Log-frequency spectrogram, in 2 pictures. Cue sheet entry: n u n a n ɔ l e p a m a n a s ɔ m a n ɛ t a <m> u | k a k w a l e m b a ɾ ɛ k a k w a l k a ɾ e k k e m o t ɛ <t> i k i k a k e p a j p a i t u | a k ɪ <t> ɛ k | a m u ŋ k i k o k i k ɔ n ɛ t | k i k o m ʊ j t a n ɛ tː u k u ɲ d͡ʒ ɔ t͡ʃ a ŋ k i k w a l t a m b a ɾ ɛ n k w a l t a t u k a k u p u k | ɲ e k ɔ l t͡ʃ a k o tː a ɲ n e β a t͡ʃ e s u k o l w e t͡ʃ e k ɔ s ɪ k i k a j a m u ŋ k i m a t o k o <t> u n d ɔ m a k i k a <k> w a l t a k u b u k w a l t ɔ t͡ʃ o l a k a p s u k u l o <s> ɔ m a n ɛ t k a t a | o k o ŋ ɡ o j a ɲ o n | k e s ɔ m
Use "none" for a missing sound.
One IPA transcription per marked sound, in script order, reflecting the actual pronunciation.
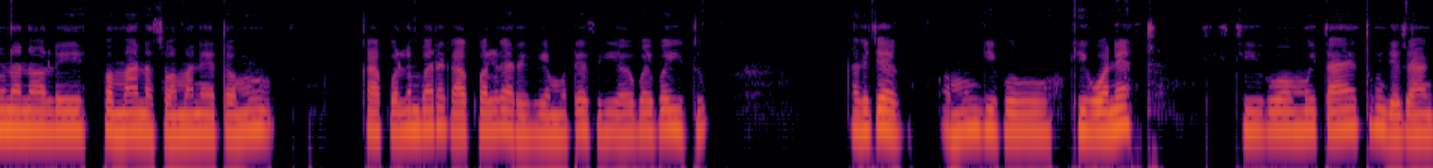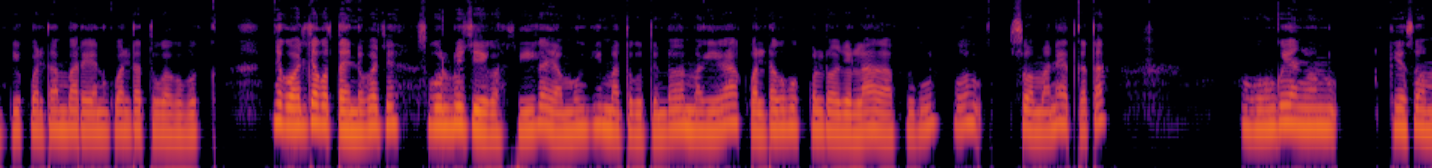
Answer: m, s, t͡ʃ, t, k, s

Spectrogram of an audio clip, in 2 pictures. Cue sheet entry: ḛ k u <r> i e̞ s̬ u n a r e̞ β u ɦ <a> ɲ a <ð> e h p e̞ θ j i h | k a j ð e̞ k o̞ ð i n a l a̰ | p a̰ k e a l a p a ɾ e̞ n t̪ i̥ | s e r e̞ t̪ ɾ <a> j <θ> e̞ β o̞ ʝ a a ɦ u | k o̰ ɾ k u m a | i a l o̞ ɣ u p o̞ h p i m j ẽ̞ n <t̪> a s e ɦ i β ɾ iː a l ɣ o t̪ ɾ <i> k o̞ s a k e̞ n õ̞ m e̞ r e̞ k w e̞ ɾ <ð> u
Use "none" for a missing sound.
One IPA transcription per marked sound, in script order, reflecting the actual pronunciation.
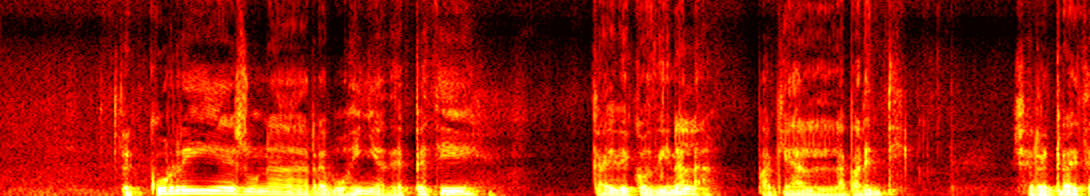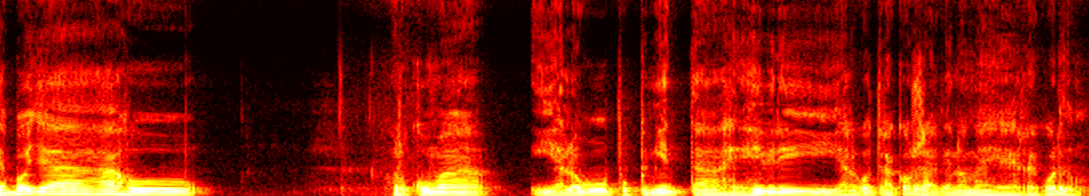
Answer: r, i, ð, a, θ, t̪, a, ð

